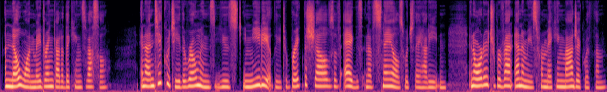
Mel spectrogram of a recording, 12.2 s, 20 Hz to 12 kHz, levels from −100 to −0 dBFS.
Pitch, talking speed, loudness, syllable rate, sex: 230 Hz, 195 wpm, -18 LUFS, 5.2 syllables/s, female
